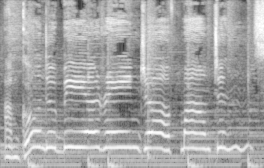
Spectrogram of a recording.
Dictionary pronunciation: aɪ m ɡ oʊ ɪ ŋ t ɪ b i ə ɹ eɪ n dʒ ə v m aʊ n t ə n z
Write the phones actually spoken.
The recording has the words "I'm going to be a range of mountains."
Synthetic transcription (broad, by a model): aɪ m ɡ oʊ ɪ ŋ t ɪ b i ə ɹ eɪ n dʒ ə v m aʊ n t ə n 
